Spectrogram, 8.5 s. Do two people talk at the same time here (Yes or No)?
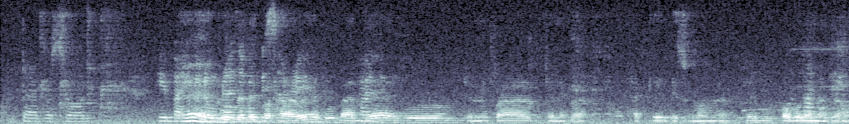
Yes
